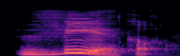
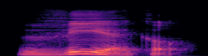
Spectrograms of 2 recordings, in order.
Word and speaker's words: vehicle: Vehicle. Vehicle. If you say it fast, it's three sounds, three syllables. Vehicle.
